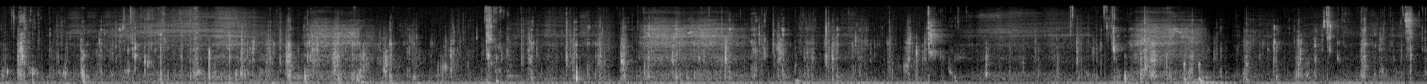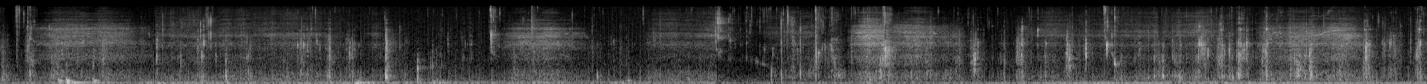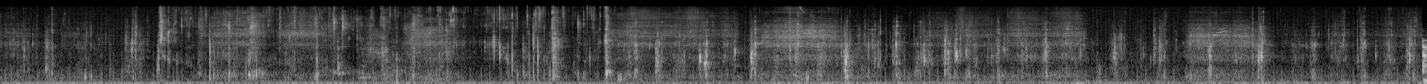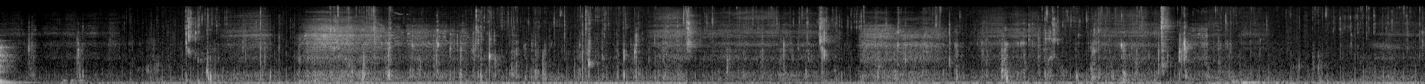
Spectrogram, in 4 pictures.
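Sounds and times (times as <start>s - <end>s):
biting and chewing crunches: 0.0s - 57.0s
wet mouth clicks: 52.8s - 57.0s.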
